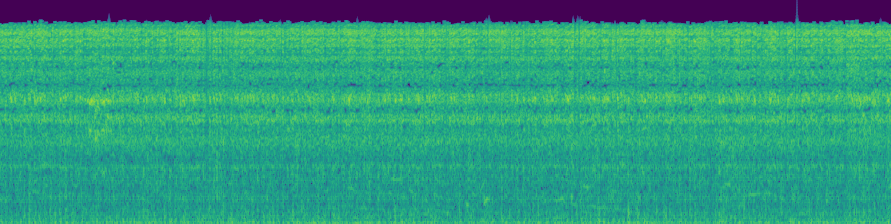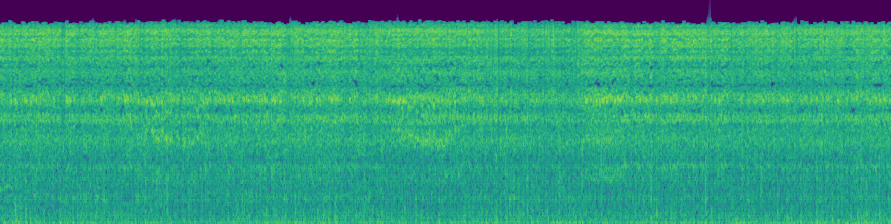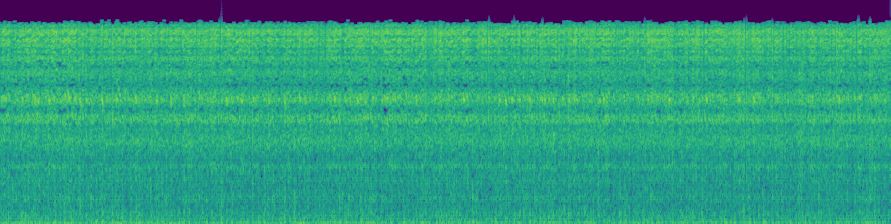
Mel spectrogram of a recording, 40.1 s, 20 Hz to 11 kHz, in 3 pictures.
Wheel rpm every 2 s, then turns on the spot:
230, 230, 230, 230, 230, 230, 230, 230, 220, 230, 220, 220, 240, 230, 230, 240, 230, 230, 230, 230.
none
